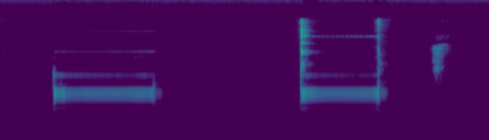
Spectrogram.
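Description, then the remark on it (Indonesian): A telephone ringback tone sounds twice, each a steady, fairly loud buzzing beep about a second long with a pause between, followed by a brief crackle as the line picks up. No one speaks. “Mari kita telepon.”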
